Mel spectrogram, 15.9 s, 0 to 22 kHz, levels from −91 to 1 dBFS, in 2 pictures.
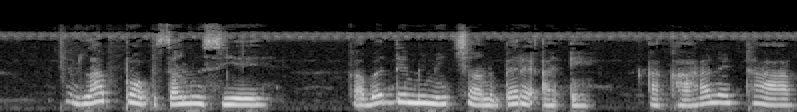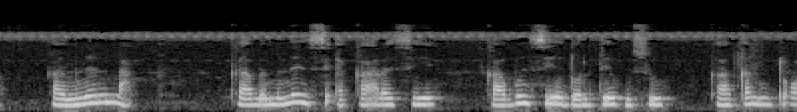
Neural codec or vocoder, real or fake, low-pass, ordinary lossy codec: none; real; 9.9 kHz; MP3, 48 kbps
